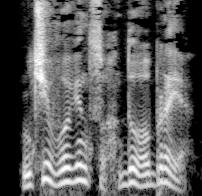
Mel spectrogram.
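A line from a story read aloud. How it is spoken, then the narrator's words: Sighing. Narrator (Russian): вздохнул дядя Саша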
